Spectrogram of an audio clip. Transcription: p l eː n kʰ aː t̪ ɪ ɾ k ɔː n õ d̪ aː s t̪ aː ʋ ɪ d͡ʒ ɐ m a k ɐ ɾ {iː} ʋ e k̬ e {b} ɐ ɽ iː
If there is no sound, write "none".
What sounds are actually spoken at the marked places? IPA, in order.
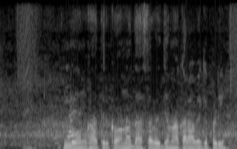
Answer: aː, p

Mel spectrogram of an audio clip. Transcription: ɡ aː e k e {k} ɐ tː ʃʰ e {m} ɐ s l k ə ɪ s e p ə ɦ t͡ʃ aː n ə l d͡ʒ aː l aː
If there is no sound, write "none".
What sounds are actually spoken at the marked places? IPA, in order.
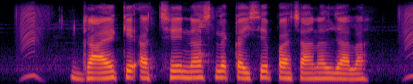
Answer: ʔ, n

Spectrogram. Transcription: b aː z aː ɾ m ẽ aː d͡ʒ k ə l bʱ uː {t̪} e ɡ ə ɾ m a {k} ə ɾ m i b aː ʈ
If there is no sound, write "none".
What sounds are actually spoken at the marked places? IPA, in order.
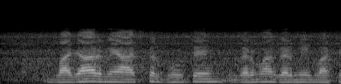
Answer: t̪, ɡ

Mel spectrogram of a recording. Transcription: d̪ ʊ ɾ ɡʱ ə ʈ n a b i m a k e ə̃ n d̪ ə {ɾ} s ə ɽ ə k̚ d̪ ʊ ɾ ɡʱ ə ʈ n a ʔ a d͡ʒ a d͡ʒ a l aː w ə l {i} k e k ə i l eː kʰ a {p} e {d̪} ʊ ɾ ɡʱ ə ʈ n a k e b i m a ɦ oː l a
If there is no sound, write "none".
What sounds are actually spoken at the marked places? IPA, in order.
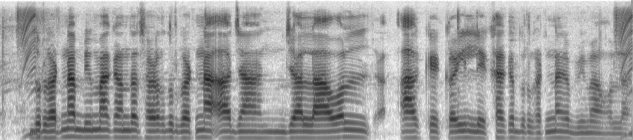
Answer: ɾ, a, k, d̪

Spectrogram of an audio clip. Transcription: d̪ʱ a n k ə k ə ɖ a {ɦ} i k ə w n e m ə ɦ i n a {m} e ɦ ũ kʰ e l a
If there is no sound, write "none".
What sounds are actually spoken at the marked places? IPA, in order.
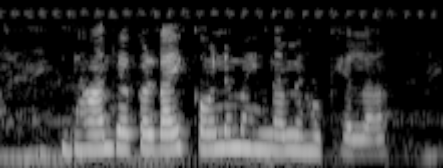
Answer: none, m

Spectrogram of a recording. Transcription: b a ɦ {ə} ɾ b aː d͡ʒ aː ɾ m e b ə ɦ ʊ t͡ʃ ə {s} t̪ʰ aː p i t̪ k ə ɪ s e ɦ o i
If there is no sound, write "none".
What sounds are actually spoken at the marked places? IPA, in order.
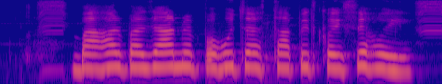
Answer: ə, s

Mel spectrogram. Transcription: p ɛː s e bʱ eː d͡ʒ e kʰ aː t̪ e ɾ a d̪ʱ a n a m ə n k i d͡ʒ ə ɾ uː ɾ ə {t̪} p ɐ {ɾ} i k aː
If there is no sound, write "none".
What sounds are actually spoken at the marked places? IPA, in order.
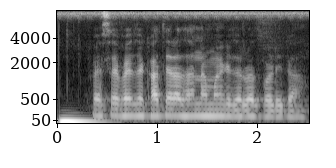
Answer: t̪, ɽ

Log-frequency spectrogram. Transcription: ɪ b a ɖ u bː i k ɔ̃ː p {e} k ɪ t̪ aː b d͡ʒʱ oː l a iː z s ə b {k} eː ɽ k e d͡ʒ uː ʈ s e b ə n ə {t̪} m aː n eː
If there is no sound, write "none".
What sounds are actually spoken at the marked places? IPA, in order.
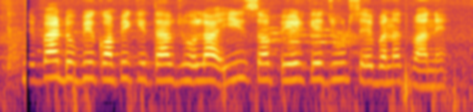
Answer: i, p, t̪

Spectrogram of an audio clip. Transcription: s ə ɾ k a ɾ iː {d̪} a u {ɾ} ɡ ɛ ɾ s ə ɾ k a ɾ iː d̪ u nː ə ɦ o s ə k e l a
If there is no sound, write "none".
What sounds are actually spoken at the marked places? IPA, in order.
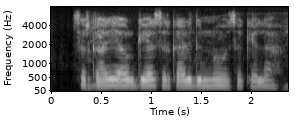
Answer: none, ɾ

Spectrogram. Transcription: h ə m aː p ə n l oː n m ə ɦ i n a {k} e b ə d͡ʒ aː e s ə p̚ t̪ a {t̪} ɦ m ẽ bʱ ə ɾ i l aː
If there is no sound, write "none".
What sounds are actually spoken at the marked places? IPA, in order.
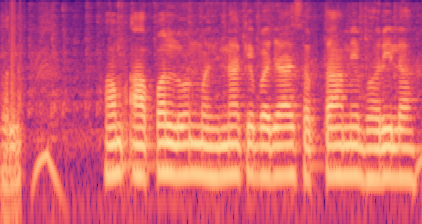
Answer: k, none

